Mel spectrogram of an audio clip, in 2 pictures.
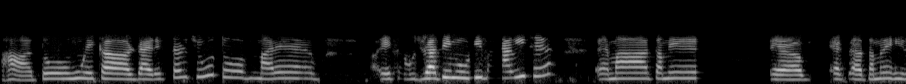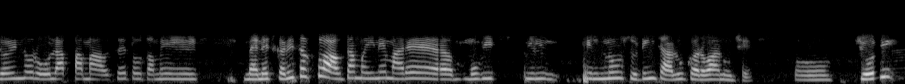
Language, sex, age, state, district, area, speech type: Gujarati, female, 30-45, Gujarat, Ahmedabad, urban, conversation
